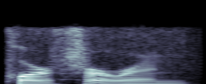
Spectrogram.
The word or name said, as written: porphyrin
